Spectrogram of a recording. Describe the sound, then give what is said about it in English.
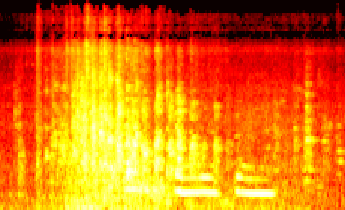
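A dog chasing chickens sets off a loud, busy commotion of scrabbling and flapping noise, with a few drawn-out clucking bird calls near the end. “That's my dog chasing the kid, the chickens.”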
